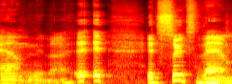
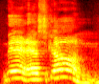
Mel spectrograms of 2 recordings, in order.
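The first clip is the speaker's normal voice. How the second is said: bright cheery greeting; 10 semitones higher, 5 dB louder, slower than usual. Retold or imitated. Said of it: "I'm like".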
